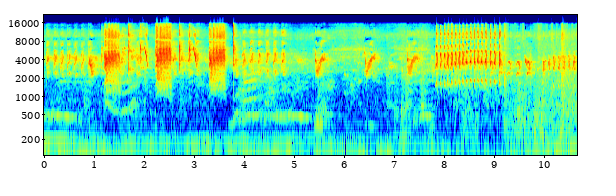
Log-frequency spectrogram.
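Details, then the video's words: Mimicry-rich song of a long-tailed shrike: loud scratchy bursts and sliding whistles, quieter chatter, then a fast metallic trill of rapid even high notes near the end. "Suara Burung Cendet Gacor full Isian"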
